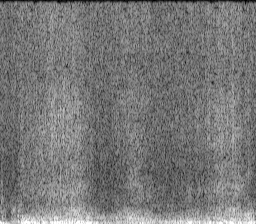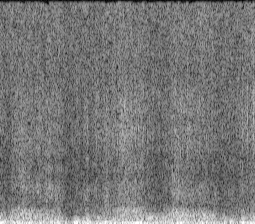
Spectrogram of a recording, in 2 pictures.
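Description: Fingertips scratch and rub a black foam windscreen on a silver microphone, and a hand strokes its lower edge. The result is a steady, deep, muffled rumble, with almost all of its energy in the low range and nothing bright above it.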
